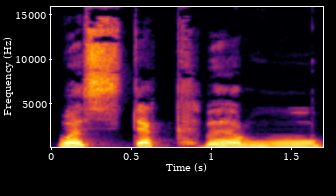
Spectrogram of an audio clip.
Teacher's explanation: seen has a safir whistling sound so make sure you do it do not raise the back of the tongue otherwise it will become sod واستكبروا را is a heavy letter and 2 haraka long it will be extended because of the presence of Waumad.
